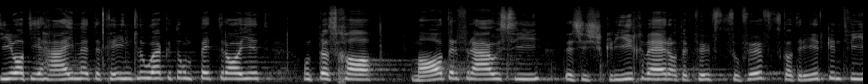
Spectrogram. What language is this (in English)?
Swiss German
